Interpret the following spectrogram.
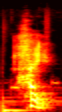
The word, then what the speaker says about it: height: at the end, but when we're speaking fluently, we don't actually pronounce that T sound. We close off that T sound, and the way that I'm doing that, I notice height, height.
